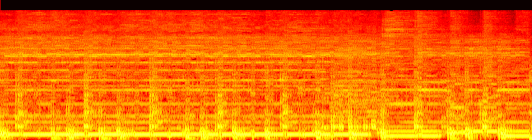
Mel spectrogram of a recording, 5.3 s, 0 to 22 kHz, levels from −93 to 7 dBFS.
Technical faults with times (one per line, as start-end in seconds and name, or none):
0.00-5.33 planar audio read as interleaved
